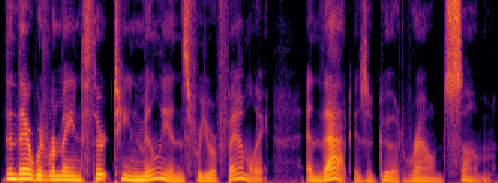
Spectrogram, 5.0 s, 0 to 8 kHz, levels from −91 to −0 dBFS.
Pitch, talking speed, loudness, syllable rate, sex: 160 Hz, 190 wpm, -19 LUFS, 4.9 syllables/s, female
